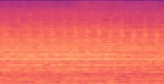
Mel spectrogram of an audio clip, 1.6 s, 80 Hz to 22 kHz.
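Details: BMW E46 M3 S54B32 after new timing chains, guides and tensioner, VANOS rebuild, oil pump, rod bearings and water pump; steady, even, quiet idle with no rattle or slap; normal idle.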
